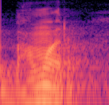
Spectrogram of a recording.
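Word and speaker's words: भँवर: अंक की बात, चंद्र बिंदी बोलना पड़ेगा। भंवर।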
